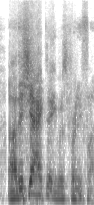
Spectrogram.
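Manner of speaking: normal talking voice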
